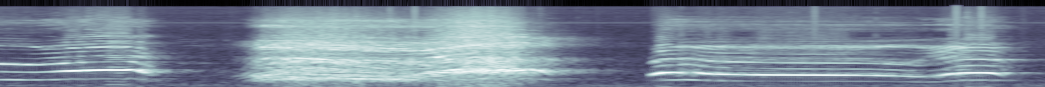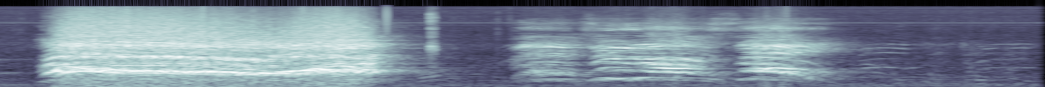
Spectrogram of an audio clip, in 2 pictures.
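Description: A platoon of Navy sailors in formation doing a call and response: a single voice sings out a long, drawn-out shouted call and the whole group shouts back in unison, twice. Near the end come a few shorter shouted calls.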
